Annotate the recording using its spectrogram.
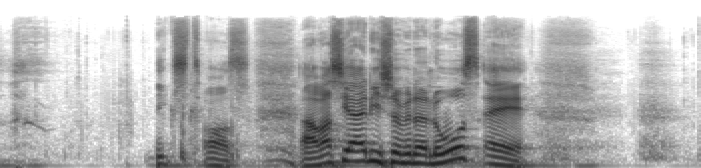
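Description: A man laughs into a close microphone.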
